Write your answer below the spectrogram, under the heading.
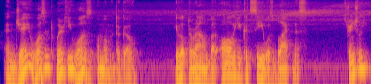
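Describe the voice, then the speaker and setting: A man's voice: deep voice, creaky, mellow. A man narrating an audio drama in a scripted storytelling style. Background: music.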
